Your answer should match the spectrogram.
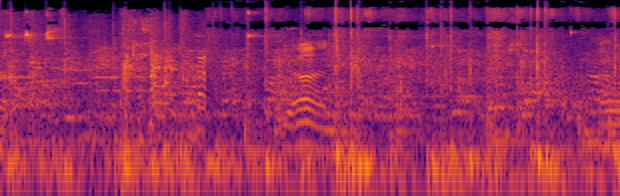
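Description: Basketballs bouncing on a sports-hall floor, an irregular run of thuds echoing in the large hall, with shouting voices and music in the background.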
